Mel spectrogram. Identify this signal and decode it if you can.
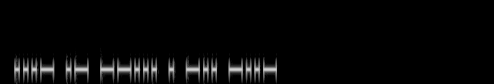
Morse code, heard as a keyed tone, about 27 wpm, 700 Hz. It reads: VA7EDX
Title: DXCC-100 Call Signs - 6 Characters - 28wpm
